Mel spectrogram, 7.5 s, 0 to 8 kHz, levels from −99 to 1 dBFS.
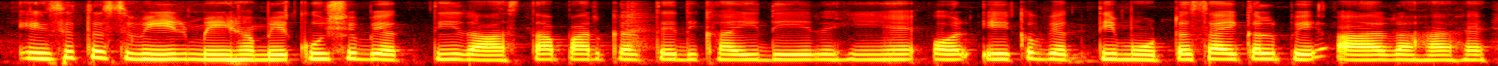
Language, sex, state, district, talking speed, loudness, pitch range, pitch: Hindi, female, Uttar Pradesh, Lalitpur, 170 wpm, -15 LUFS, 195-210 Hz, 205 Hz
